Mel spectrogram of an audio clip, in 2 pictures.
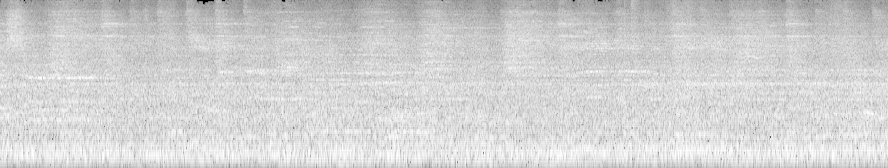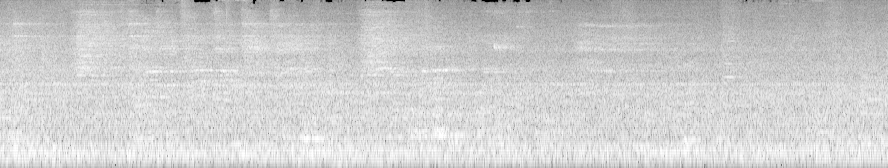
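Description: Steady, dense room noise inside a restaurant, with faint clatter and scattered short squeaky tones over it.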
